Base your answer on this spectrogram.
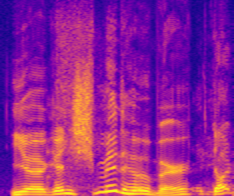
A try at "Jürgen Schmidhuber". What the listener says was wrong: You got to get the umlaut in there. No, that's more Swedish. Jürgen Schmidhuber.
